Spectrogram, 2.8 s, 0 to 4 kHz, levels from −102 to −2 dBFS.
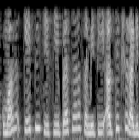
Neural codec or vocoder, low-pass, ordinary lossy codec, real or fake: none; 3.6 kHz; none; real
